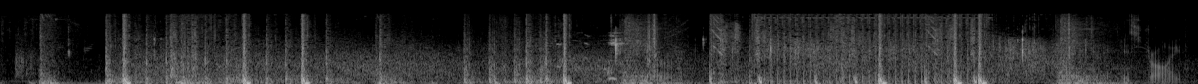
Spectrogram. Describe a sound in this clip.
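Rapid gunfire cracks in bursts close by.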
